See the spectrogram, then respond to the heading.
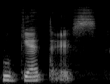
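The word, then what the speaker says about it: juguetes: going to cut it so that's why the U is in there but not pronounced it's there to protect that hard G sound who get this but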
